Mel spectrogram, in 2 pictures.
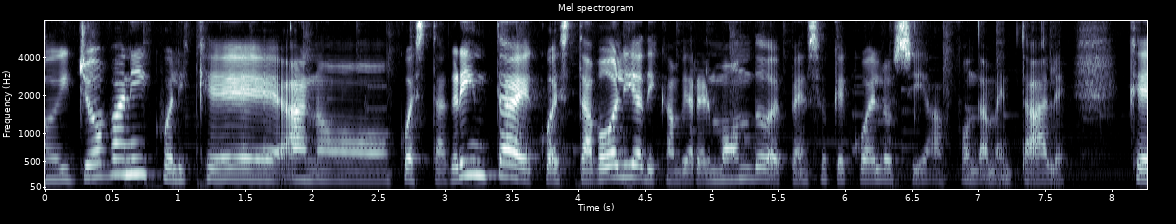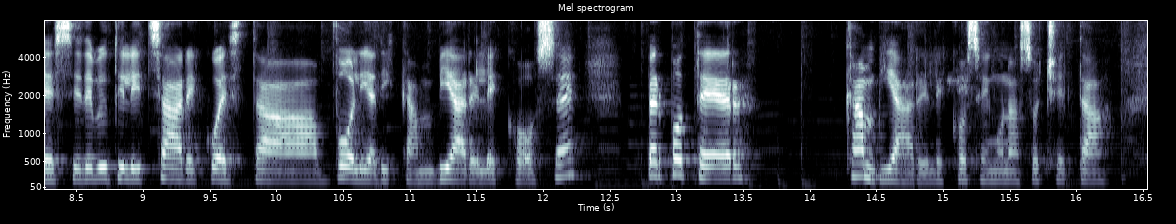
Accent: Panama; Italian is a second language; moved away as an adult; now in Italy; Io vengo da Panama, nell'Hispano America. E quando sono arrivata qui in Sardegna mi sono trovata che dovevo reinventarmi, dovevo imparare una lingua

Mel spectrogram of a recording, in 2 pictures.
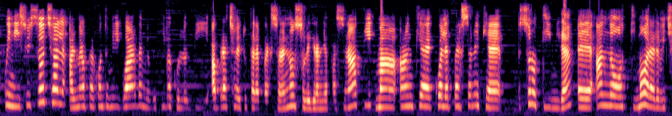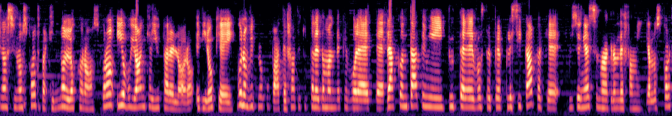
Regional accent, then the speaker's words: Cagliari, Sardinia, Italy; perché io sono fiera di essere sarda e sono di Cagliari

